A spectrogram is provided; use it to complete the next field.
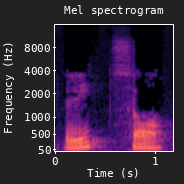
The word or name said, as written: лицо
